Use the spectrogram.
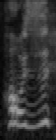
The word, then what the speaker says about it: hose: host ที่ แ ป ล ว่ า เ จ้ า ข อ ง บ้ า น ไ ห ม host no host hose ม า ฮ ี ไ ม่ ใ ช่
